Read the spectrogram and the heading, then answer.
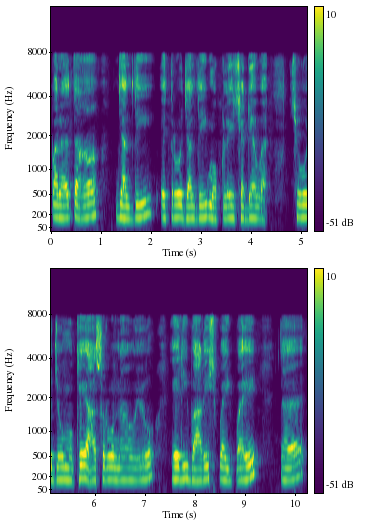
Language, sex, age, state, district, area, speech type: Sindhi, female, 60+, Gujarat, Surat, urban, spontaneous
